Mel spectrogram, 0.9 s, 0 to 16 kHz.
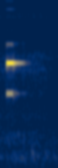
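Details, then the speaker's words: Breas Vivo 45 LS ventilator: a single short high-pitched electronic beep with a brief fading tail in a quiet room as the humidifier's on button is pressed, its normal power-on tone. "So to turn on the humidifier you simply hit the on button on the bottom right hand side of the humidifier and it turns it on"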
